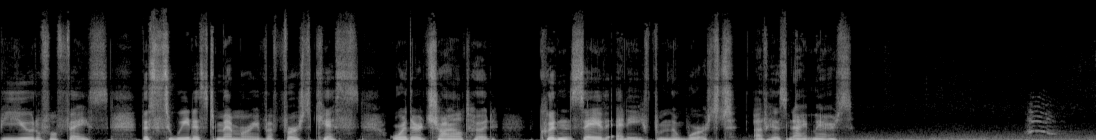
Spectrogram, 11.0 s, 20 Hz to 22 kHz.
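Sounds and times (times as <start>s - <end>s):
speech: 0.0s - 8.6s
low rumble of wind or surf: 8.5s - 10.9s
seagull squawk: 10.2s - 10.7s.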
